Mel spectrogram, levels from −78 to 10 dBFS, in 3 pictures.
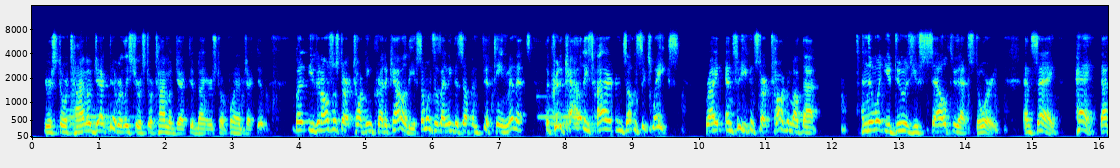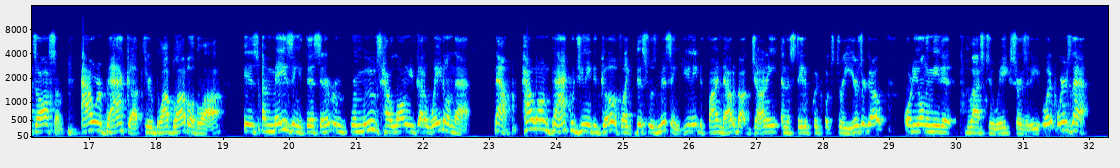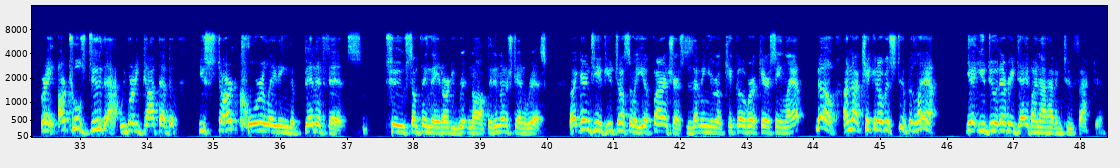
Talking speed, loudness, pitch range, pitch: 250 wpm, -23 LUFS, 165-225 Hz, 190 Hz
